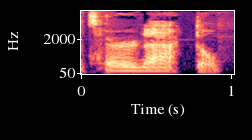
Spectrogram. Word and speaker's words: pterodactyl: That's why they call me the pterodactyl. The pee is silent.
